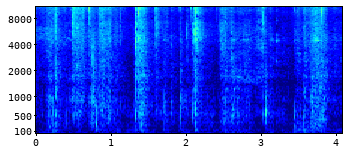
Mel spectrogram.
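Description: A large diamond painting canvas being handled and rolled by hand on a tabletop: irregular crinkles, rustles and small clicks of the stiff canvas, several a second.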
